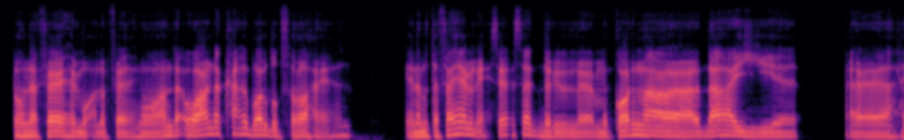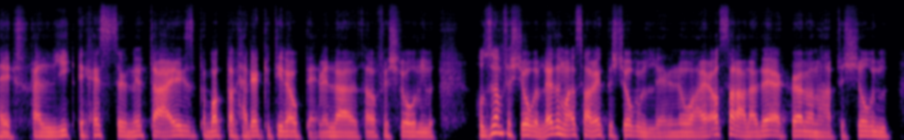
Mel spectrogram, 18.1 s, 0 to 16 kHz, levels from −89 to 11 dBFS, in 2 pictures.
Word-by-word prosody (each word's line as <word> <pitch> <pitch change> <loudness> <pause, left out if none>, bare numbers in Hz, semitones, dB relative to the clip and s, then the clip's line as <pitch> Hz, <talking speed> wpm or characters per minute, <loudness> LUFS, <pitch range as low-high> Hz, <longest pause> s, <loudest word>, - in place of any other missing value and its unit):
أنا 115 -1 +2
فاهم 115 -1 +2
أنا 105 0 -4
فاهم 105 +2 -3
هو 110 0 -1
عندك 120 +5 +1
هو 135 -1 +3
عندك 155 +5 +4
حق 165 0 -1
برضه 140 -4 +2
بصراحة 110 +2 -1
يعني، 120 +4 -9 0.6
أنا 115 -2 +1
متفهم 140 +7 +2
إحساسك 135 +5 -2
بالمقارنة 110 +4 0 0.5
ده 130 +4 +3
ي 110 -3 -1 0.7
آآ 100 -1 -1
هيخلّيك 110 +4 -2
تحس 125 +3 -4
إن 115 -2 -2
أنت 125 -3 -5
عايز 125 +2 +2
تبطّل 120 0 -1
حاجات 115 +3 +1
كتيرة 125 +3 -1
أوي 115 - +1
بتعملها 105 0 -2
سواء 100 - -4
في 115 - -18
الشغل، 110 0 -2 0.4
خصوصًا 160 +12 +1
في 175 - -6
الشغل 135 -6 0
لازم 165 +5 +3
يأثّر 135 +1 0
عليك 130 +3 +2
في - - -15
الشغل، 120 -4 -4
يعني 105 +1 -6
هو 110 0 -1
هيأثر 115 +8 +1
على 110 -1 +1
أدائك 115 -1 +1
فعلًا 115 -5 0
في 95 - -20
الشغل، 115 +1 -3
115 Hz, 160 wpm, -23 LUFS, 110-130 Hz, 0.7 s, عندك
